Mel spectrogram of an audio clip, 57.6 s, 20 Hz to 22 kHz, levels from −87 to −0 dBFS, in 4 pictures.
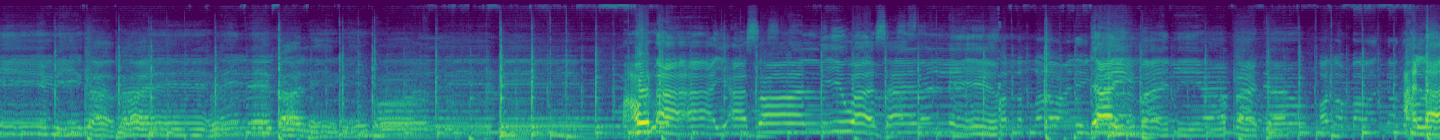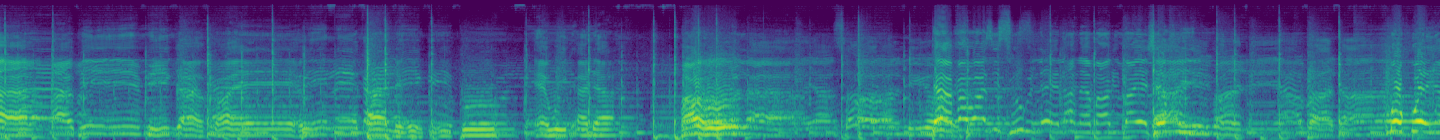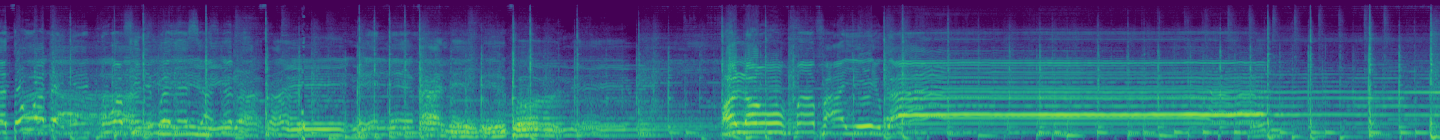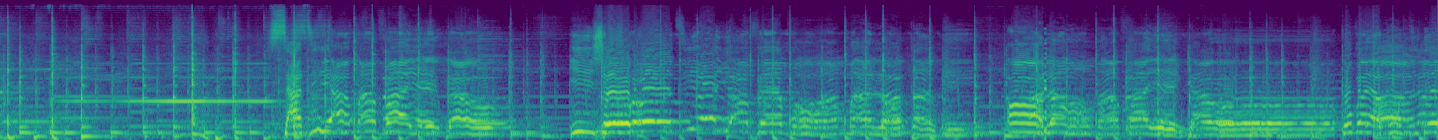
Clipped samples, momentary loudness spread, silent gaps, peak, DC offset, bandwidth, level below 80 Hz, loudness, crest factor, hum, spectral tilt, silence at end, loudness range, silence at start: under 0.1%; 12 LU; none; -4 dBFS; under 0.1%; 19.5 kHz; -44 dBFS; -20 LUFS; 16 dB; none; -5.5 dB/octave; 0 s; 4 LU; 0 s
